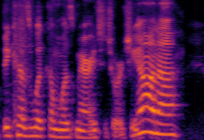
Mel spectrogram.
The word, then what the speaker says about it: Georgiana: Wickham was married to Georgiana um or Georgina I know it it aggravates people the way that Georgina is the way that uh English people pronounced that name um it's a whole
